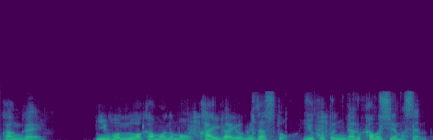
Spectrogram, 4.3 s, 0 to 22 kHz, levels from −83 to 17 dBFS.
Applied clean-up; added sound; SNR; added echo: neural mask model Resemble Enhance denoiser.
